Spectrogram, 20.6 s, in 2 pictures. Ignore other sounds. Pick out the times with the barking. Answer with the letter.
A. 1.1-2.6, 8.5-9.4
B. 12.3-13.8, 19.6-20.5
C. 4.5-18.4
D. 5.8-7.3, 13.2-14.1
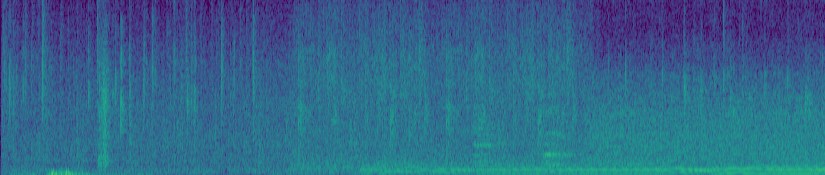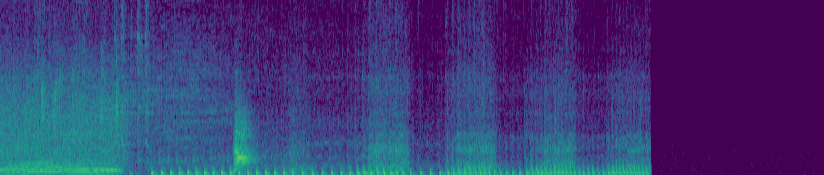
D.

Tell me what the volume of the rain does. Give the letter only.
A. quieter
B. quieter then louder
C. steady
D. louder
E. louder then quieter
C.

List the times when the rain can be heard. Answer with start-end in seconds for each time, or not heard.
0.0-12.0.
